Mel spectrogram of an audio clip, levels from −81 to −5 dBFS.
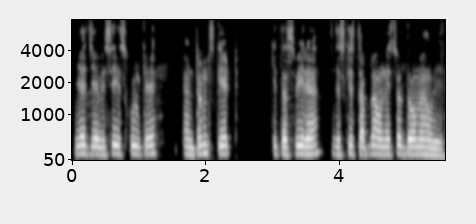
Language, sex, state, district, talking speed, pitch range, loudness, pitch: Hindi, male, Jharkhand, Jamtara, 170 wpm, 160-175 Hz, -19 LUFS, 170 Hz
